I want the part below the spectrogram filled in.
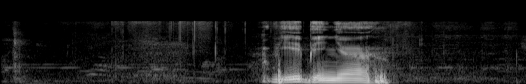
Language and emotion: Russian, sad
